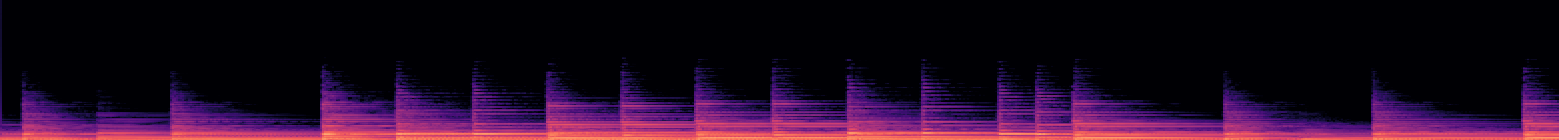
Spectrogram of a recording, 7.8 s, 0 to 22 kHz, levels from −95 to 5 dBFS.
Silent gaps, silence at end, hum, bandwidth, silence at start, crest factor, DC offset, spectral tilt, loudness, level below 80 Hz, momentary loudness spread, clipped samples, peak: none; 0 s; none; 7.8 kHz; 0 s; 16 dB; under 0.1%; -7.5 dB/octave; -22 LUFS; -66 dBFS; 8 LU; under 0.1%; -6 dBFS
